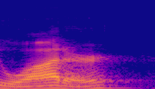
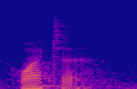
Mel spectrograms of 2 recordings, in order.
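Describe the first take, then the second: First: Said in an American accent with a d sound. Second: Said in a British accent with a clear t. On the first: "Whereas I will say a D" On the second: "they will say a water"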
